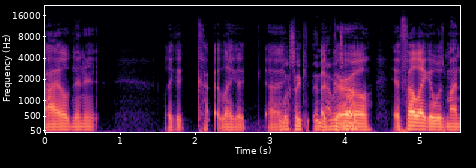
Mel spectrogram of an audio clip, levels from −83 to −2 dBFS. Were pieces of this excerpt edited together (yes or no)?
no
